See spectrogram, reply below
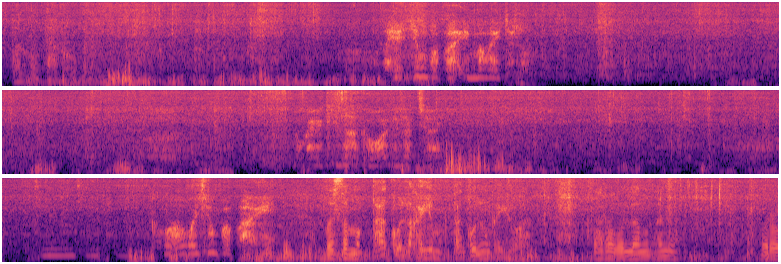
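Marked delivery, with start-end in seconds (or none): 0.0-0.5 whispering while hiding. Acted. Urging others to hide. 2.9-13.7 whispering while hiding. Acted. Watching from hiding.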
